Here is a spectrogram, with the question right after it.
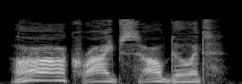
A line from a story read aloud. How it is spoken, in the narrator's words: growled Seth Wilson, a farmer from Woodson County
